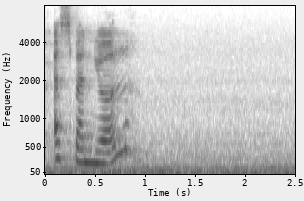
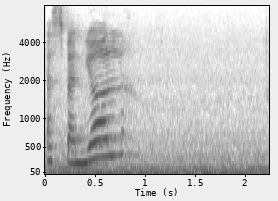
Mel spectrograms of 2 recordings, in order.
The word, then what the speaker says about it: espagnol: So we've got Espagnol, Espagnol, and it's pronounced the same. These are both pronounced the same in masculine and feminine.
